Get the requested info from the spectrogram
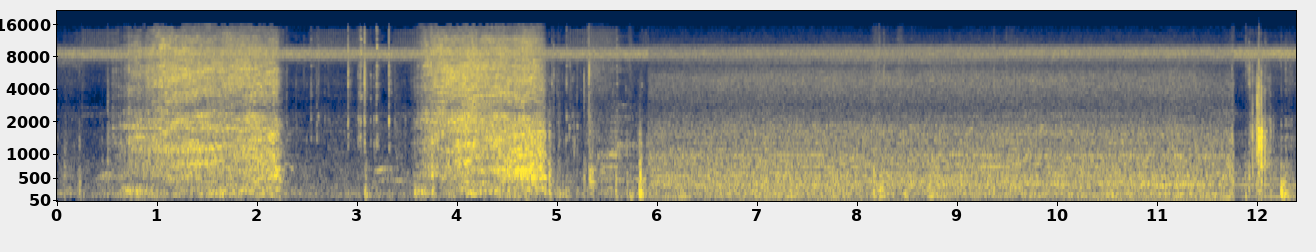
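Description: Utility knife drawn through thick leather along a steel ruler: two long cutting strokes, each about a second and a half, in the first five seconds, followed by a lower, steady noise.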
